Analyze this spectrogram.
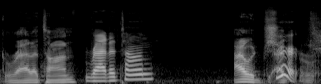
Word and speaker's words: Ratatan: So if one is called Patapon, wouldn't you guess that it's like Rataton? Rataton? I would. Sure. Ratatan.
